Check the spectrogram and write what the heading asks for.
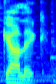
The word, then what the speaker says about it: Gaelic: Fresh off the plane from Colorado, the newest Gaelic, pronounced GIC adventurer to touch down on the mighty aisle of northeast.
